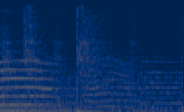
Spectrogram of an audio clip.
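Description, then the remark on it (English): A window latch being unlocked on a crank-out window: a few short clicks and a scrape, fairly quiet, with a faint steady hum in the background. “unlocking the lock on a crank out windows”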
